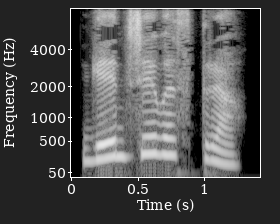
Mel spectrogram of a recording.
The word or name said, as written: ಗೆಜ್ಜೆವಸ್ತ್ರ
